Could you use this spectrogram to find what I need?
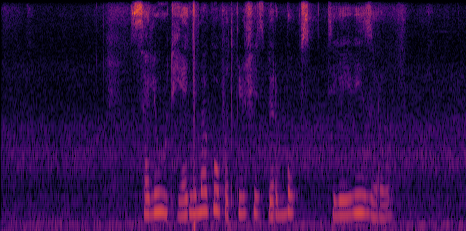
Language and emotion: Russian, neutral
